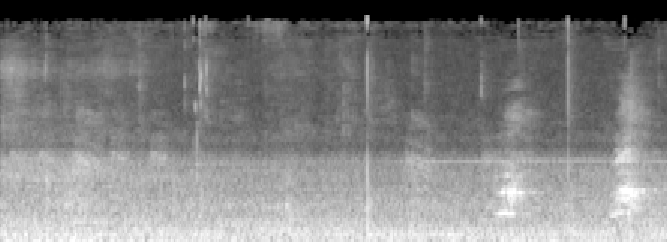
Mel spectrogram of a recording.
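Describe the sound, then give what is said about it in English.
A short, sharp sneeze bursts out near the end, following a softer breathy catch a moment before, over a steady low background hum. “Bless you.”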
